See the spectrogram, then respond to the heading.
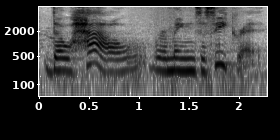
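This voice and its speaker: A woman acting as an earnest fantasy war-council adviser, her voice a little high. She sounds knowledgeable, with clear ambience behind the drama. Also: slow pace, a little hiss or hum. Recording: clear background ambience under voice.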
